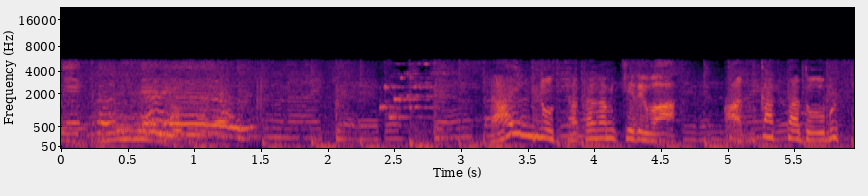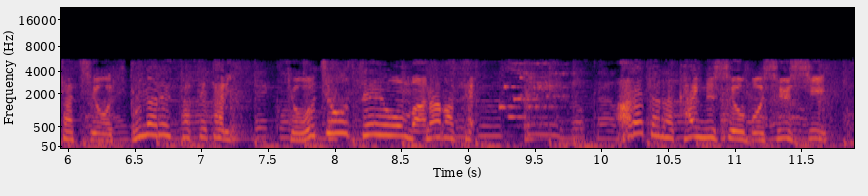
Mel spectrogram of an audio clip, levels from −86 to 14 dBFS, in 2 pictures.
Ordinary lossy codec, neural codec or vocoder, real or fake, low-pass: none; vocoder, 44.1 kHz, 128 mel bands, Pupu-Vocoder; fake; 5.4 kHz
